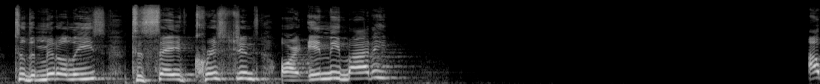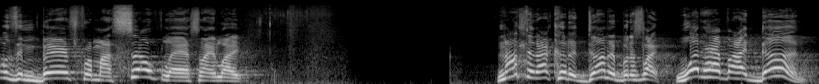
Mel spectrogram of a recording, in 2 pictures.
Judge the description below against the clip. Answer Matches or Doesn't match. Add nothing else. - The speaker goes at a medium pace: Doesn't match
